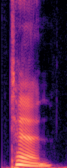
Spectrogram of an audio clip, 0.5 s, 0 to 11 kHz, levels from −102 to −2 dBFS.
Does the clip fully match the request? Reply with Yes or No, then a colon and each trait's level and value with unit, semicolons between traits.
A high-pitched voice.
Yes: high, 200 Hz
